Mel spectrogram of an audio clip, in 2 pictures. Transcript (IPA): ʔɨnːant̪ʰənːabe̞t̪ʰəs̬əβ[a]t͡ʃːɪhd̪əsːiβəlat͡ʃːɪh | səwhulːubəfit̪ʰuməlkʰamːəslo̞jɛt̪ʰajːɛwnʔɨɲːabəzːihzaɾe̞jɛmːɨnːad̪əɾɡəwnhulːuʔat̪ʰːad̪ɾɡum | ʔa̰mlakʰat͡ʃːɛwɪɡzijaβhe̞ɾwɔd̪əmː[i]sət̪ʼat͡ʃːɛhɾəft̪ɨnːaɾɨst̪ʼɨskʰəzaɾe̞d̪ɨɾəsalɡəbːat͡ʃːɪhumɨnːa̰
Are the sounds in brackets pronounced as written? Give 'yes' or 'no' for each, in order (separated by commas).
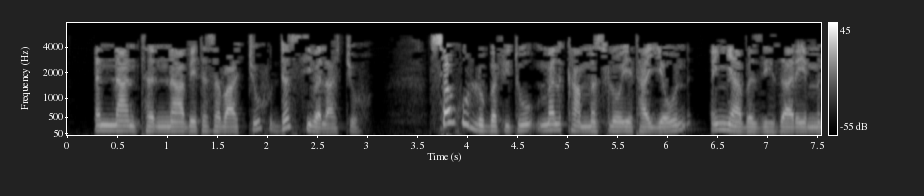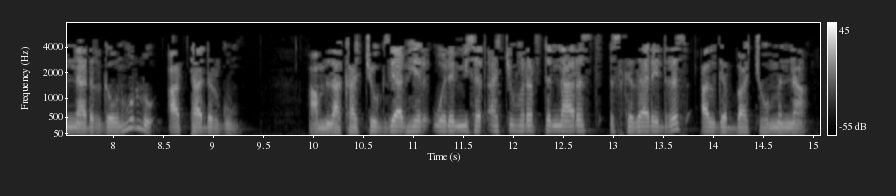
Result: yes, yes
